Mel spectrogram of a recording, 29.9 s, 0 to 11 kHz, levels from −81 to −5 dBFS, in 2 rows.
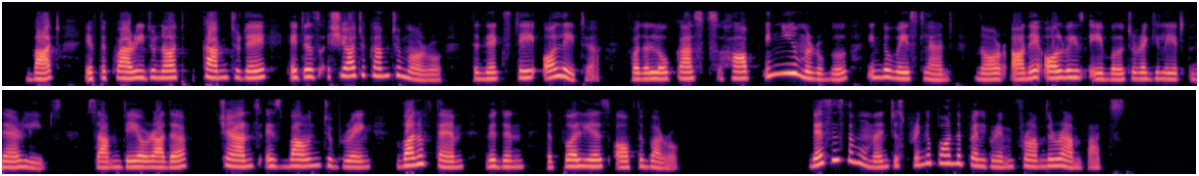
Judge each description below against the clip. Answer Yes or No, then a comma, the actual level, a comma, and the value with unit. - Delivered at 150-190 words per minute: No, average, 140 wpm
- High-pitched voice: Yes, high, 215 Hz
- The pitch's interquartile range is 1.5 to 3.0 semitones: No, average, 3.6 semitones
